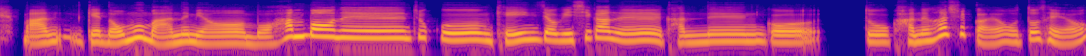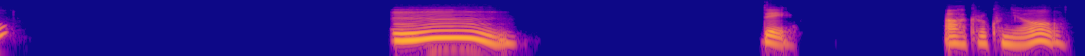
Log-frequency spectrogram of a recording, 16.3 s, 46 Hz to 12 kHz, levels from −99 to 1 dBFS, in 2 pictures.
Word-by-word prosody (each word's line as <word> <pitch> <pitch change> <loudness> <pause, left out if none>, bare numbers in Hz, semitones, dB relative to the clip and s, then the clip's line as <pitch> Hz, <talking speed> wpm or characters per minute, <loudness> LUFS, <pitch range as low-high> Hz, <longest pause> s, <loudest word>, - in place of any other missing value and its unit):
많 180 +5 0
이게 190 -1 -2
너무 190 +11 +3
많으면 170 -3 0
뭐 155 0 -3
1 320 - +4
번은 285 -4 +5
쪼끔 235 -6 +2
개인적인 220 +1 +1
시간을 225 -4 0
갖는 200 +4 -3
것도 185 0 -3
가능하실까요? 210 - -1
어떠세요? 190 - -3 2.9
음. 245 - -1 1.8
네. - - -6 1.1
아 170 -1 -4
그렇군요. 170 +2 -8
210 Hz, 150 characters per minute, -24 LUFS, 180-270 Hz, 2.9 s, 번은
